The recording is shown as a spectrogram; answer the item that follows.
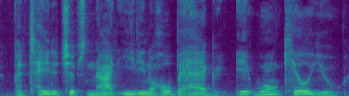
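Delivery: plain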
